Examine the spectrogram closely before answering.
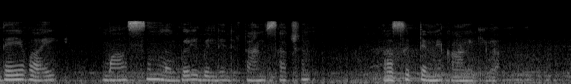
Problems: low volume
